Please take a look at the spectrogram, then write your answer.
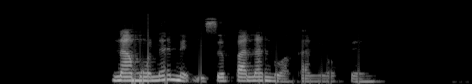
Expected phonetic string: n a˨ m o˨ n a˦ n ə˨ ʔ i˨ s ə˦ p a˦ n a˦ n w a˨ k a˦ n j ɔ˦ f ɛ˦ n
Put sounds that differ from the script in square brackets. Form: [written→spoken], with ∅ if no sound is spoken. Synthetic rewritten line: n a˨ m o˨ n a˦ n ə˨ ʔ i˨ s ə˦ p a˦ n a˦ n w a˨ k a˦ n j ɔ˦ f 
